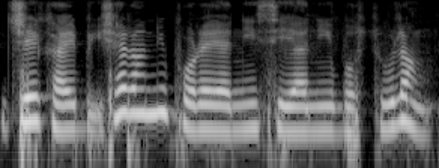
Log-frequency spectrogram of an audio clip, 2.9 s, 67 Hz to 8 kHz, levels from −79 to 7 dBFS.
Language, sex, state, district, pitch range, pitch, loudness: Garo, female, Meghalaya, West Garo Hills, 195-250 Hz, 205 Hz, -16 LUFS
